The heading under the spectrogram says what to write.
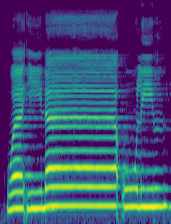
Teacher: Ini wawunya bukan wawu pemanjang. Walaupun sebelumnya hamzah berbaris dhammah, ini bukan mad badal, artinya u-nya tetap pendek. Wawu jangan dibaca ya.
